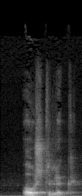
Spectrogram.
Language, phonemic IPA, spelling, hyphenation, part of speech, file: Dutch, /ˈoːs.tə.lək/, oostelijk, oos‧te‧lijk, adjective, Nl-oostelijk.ogg
- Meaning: eastern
